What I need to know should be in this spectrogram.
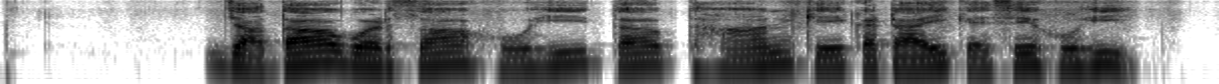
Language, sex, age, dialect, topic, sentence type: Chhattisgarhi, male, 31-35, Eastern, agriculture, question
